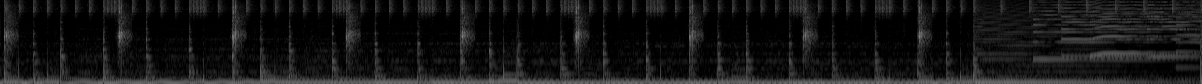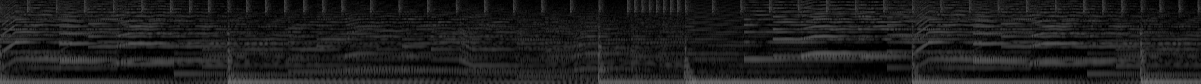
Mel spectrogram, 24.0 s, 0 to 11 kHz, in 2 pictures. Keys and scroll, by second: 14.1-15.2 typing, 19.2 typing, 19.6 Return, 21.7-22.8 typing.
